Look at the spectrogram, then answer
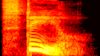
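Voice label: "steel", British English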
